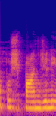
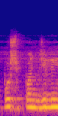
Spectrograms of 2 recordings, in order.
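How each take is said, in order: First: पुष्पांजलि with long "paan"; correct pronunciation. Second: पुष्पांजलि with short "pan"; wrong pronunciation. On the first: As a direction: say पुष्पांजलि as "push-paan-jali". (पुष्पांजलि में "पां" लंबा बोलें) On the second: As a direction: say पुष्पांजलि as "push-pan-jali". (पुष्पांजलि में "पं" छोटा बोलें) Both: Shown as a demonstration. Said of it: "पुष्पांजलि होता है".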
